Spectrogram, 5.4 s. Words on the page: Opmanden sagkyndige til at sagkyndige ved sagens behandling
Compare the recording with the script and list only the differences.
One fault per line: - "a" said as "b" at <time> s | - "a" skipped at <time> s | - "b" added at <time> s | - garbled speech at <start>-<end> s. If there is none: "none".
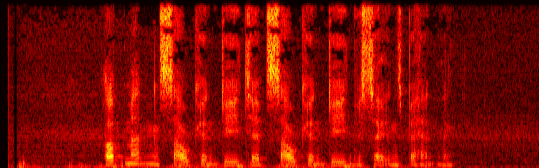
none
